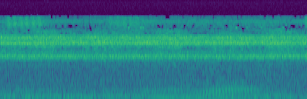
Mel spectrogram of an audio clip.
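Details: Night-time crickets in a natural setting keep up a continuous shrill, ringing drone of overlapping trills, with faint low hum-like tones rising briefly midway.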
